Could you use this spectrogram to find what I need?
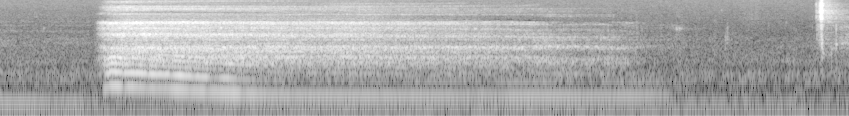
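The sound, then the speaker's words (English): A long, deep breath taken during a guided breathing moment: one sustained voiced exhale, sigh-like and fairly loud, that starts abruptly and fades slowly over about three seconds. “I'm just taking some deep breaths.”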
